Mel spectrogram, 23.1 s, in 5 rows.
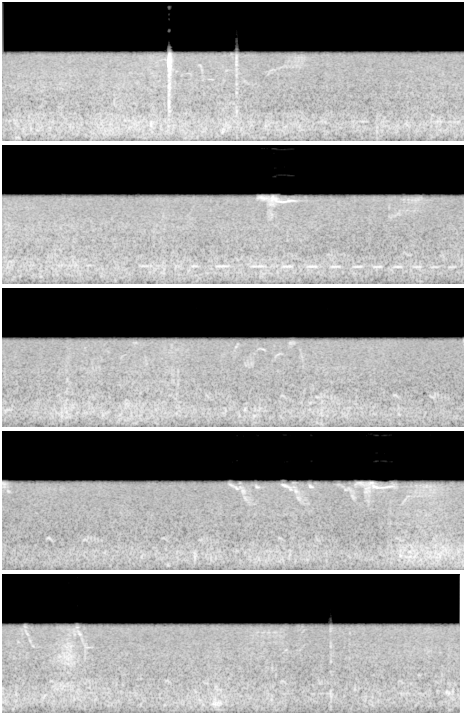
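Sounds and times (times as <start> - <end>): steady outdoor hiss: 0.0 - 23.0
birds chirping: 6.0 - 9.4, 10.2 - 12.5, 13.2 - 19.5, 21.0 - 21.8.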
